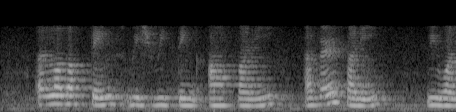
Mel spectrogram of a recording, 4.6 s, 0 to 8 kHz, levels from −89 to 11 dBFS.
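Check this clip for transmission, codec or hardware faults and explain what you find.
One transmission fault stands out in this speech clip, heard over a telephone-band ADPCM path whose sound fits 32 kbit/s G.726. Between 2.09 and 2.14 s there are bit errors on an ADPCM link. Flipped bits, at a low rate of around a tenth of a percent, knock the decoder's step size and predictor off track, so each error rings on briefly as a pop and rough burst with a sudden level jump. A waveform shows short spiky, uneven bursts. A spectrogram shows broadband vertical smears up to the 4 kHz band edge.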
